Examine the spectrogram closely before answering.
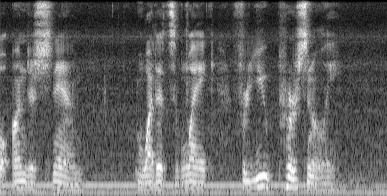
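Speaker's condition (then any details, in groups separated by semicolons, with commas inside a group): ALS; bulbar onset, tongue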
